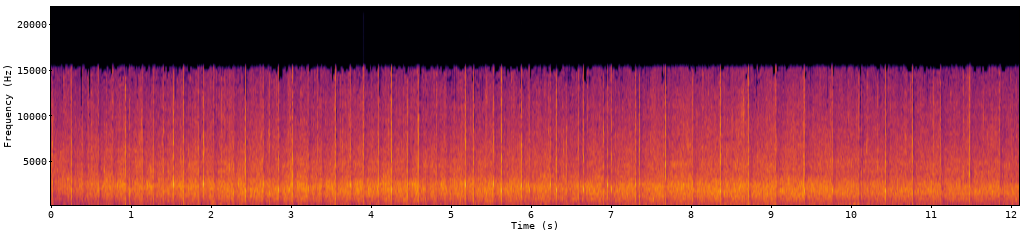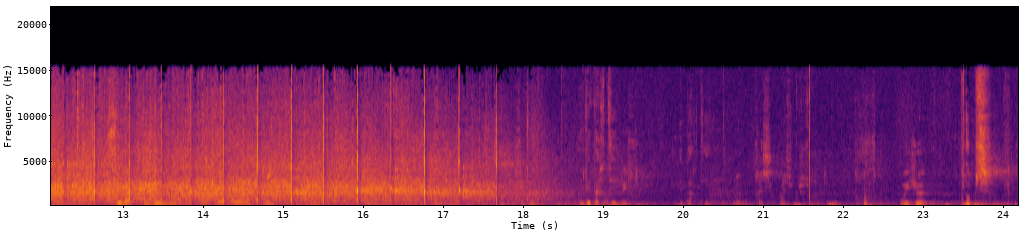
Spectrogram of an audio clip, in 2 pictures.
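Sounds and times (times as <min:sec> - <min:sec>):
audience applause: 0:00.0 - 0:18.4
speech: 0:12.9 - 0:13.6, 0:14.2 - 0:15.6, 0:18.8 - 0:24.1.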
